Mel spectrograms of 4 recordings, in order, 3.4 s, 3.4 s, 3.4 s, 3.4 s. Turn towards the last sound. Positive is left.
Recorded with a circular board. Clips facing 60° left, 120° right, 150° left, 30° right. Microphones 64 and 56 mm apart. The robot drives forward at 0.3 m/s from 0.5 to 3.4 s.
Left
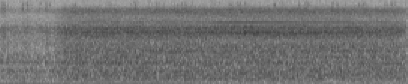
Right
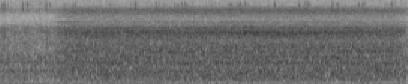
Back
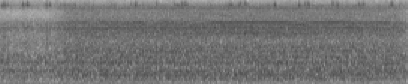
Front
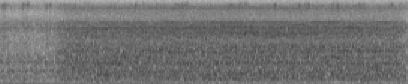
No sound to turn to.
